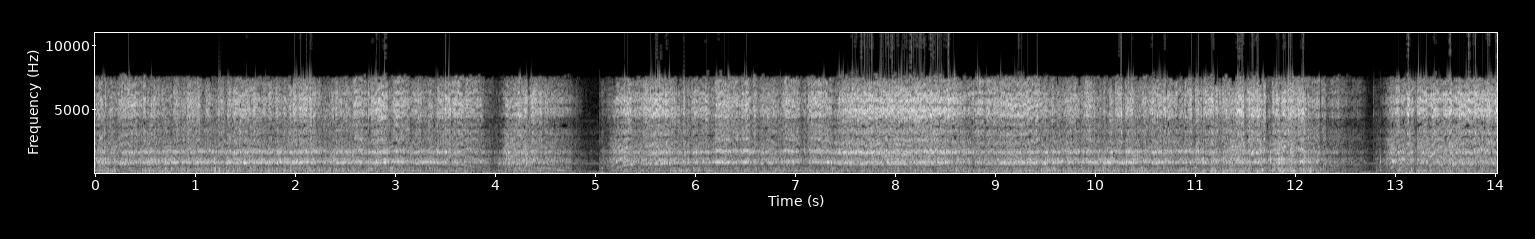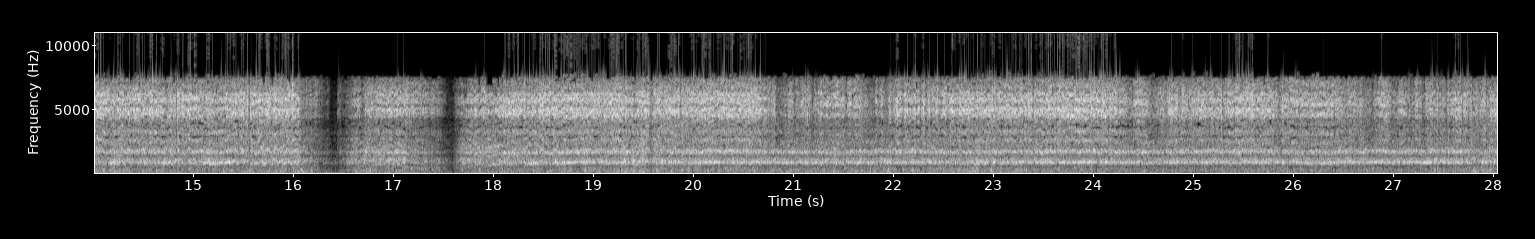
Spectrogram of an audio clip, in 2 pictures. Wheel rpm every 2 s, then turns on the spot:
190, 210, 90, 220, 220, 220, 100, 190, 100, 200, 230, 230, 230, 230.
none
